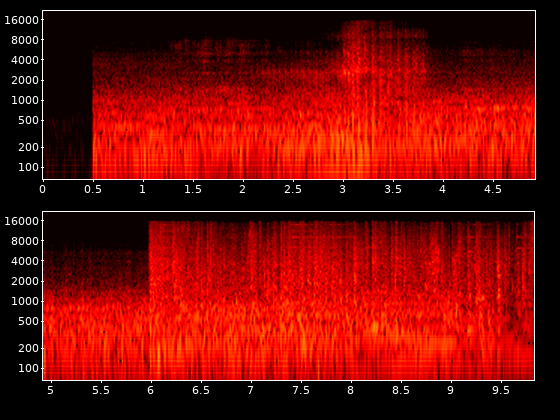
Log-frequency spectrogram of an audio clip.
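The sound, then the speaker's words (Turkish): Steady roar of road and engine noise from a moving vehicle, broken around the third second by a loud, smeared crash as a pickup truck pins a motorcyclist and his motorcycle against a road barrier, then harsher hissing noise continues. “Buradan beni bariyere yapıştırıyor.”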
